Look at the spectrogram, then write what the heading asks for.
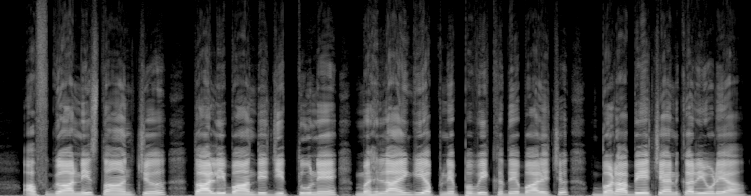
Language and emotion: Dogri, fearful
